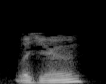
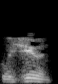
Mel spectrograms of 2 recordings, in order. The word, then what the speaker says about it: Lejeune: Yeah, I remember that when I was active, I'd say, like, Lejeune. And then someone's like, Lejeune. I say, well, I'm not French. I'm American. I pronounce it Lejeune.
